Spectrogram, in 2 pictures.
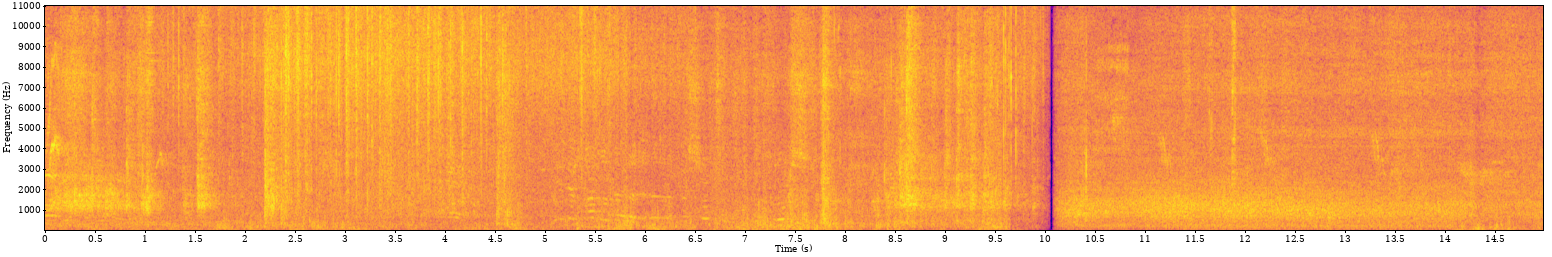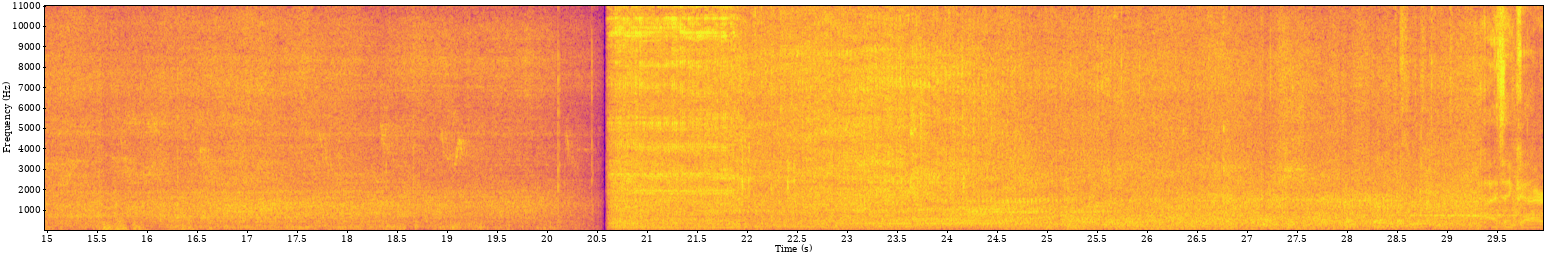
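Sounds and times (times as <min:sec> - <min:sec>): city street traffic: 0:00.0 - 0:29.9
subway train humming: 0:10.2 - 0:18.3, 0:22.0 - 0:29.9.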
